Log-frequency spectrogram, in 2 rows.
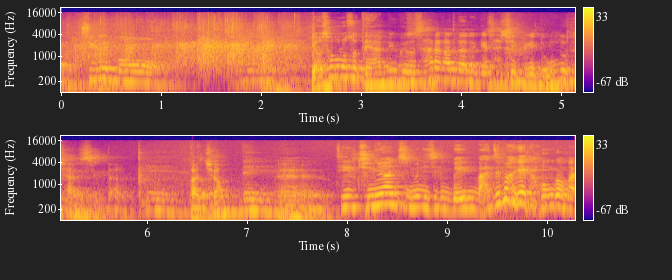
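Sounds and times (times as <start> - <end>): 
audience applause: 0.0 - 2.7
speech: 0.2 - 1.2, 1.9 - 10.2.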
